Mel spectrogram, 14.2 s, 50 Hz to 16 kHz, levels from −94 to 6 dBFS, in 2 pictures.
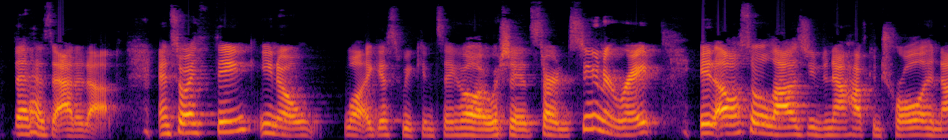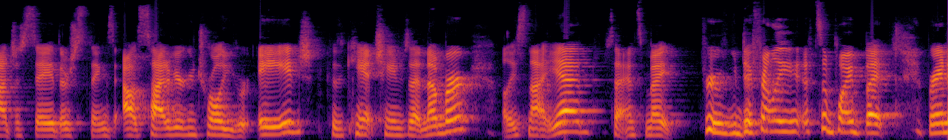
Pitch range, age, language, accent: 180-245 Hz, 20-39, English, American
